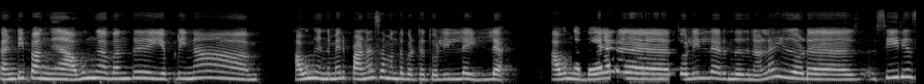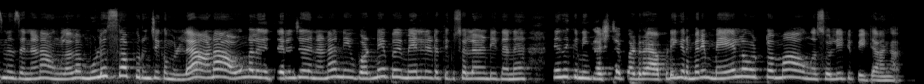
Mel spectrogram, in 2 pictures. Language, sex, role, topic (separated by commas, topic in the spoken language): Tamil, female, guest, பணியில் கவனம் சிதறும்போது அதை நீங்கள் எப்படி சமாளிக்கிறீர்கள்?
